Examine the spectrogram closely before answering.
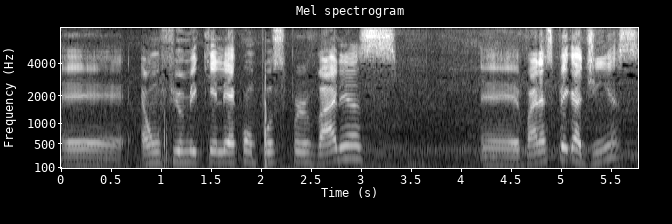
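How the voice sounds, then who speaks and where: Music plays in the background as the speech moves at a very slow pace with ordinary pitch variation. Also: man, fairly high pitch for a man. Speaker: podcaster. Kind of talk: casual monologue. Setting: outdoors by a busy avenue. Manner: loud; halting.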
